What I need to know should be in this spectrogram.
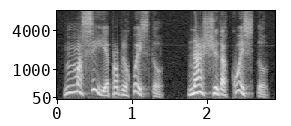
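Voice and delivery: a touch of heated irritation; with anger. A narrator's reading. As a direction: snap it back at her. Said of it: "rispose lui con rabbia".

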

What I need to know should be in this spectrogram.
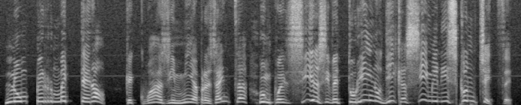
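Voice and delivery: high, indignant scolding; a lady drawing herself up, high and offended; indignant outrage. Acted. The colonel's wife scolding the landlord, high and indignant.

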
